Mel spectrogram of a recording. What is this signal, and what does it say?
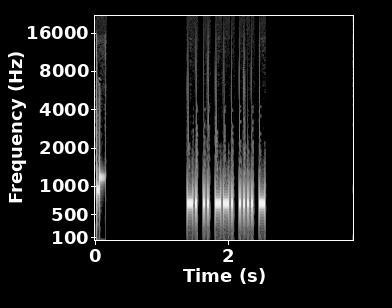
Morse code, heard as a keyed tone, about 40 wpm, 700 Hz. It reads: NIGHT
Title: Five Letter Words - 40wpm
